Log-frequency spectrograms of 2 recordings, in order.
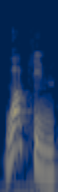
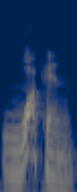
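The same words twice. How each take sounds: First: "walking" as WAH-keen, no l; paso intermedio. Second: "Walking" low, as WAH-ken; short e ending in "Walking", no l; pronunciación correcta. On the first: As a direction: drop the l in "walking", keep ee. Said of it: "quitamos la L". ("walking" sin ele, «guakin») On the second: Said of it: "la I como una E". ("Walking" grave, «guaken») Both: Shown as a demonstration.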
